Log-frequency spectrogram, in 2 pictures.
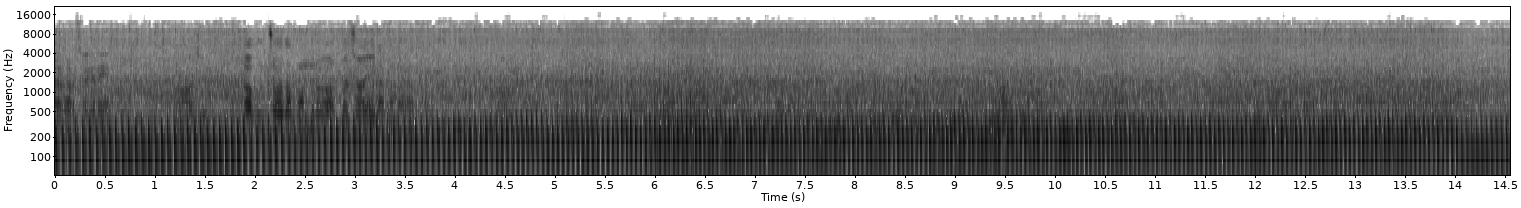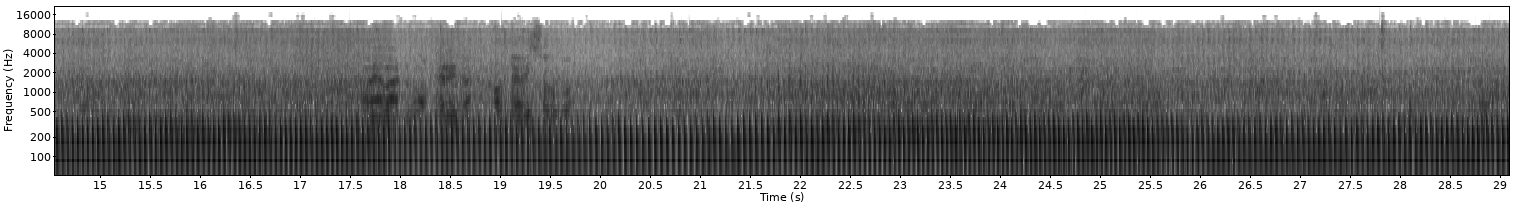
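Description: A motorcycle engine putters steadily at low speed.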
